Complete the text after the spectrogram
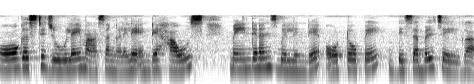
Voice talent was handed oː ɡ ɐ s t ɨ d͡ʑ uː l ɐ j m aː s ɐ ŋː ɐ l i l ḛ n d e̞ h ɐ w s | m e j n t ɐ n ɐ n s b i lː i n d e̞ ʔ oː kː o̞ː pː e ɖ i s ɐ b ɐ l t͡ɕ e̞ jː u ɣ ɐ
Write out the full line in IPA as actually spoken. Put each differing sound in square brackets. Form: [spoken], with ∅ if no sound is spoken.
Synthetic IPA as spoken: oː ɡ ɐ s t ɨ d͡ʑ uː l ɐ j m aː s ɐ ŋː ɐ [ɭ] i l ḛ n d e̞ h ɐ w s | m e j n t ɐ n ɐ n s b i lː i n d e̞ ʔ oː [ʈː] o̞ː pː e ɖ i s ɐ b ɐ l t͡ɕ e̞ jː u ɣ ɐ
